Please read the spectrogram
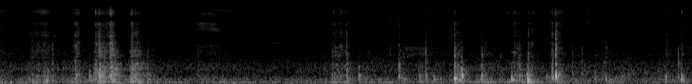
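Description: Cans being pulled from a cardboard 12-pack box: irregular knocks, taps and scrapes of aluminium cans against cardboard and each other.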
